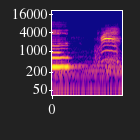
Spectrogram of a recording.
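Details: Domestic cat meowing along as its owner sings a Finnish song at home; a sustained sung note fades, then a loud bright meow rises and falls near the end.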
